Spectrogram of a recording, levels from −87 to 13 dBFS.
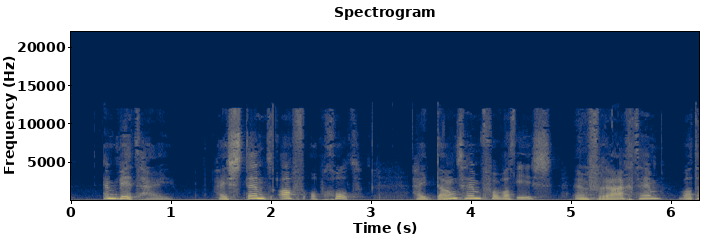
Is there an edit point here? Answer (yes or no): yes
